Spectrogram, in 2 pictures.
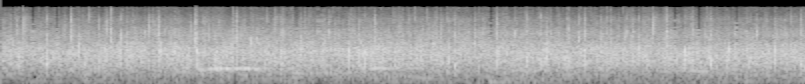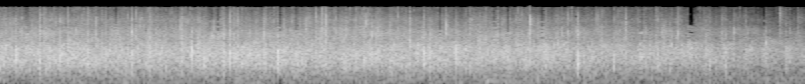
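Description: Theatre audience applauding, a dense crackle of many hands clapping that dies away near the end.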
